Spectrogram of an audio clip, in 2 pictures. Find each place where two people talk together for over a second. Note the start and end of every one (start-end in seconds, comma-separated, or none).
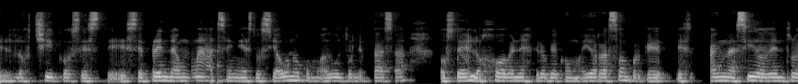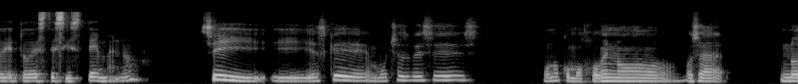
none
